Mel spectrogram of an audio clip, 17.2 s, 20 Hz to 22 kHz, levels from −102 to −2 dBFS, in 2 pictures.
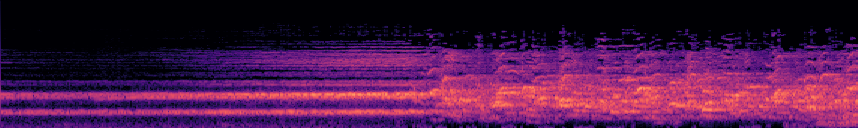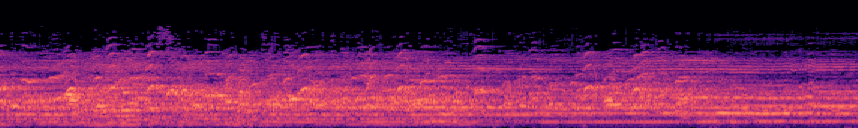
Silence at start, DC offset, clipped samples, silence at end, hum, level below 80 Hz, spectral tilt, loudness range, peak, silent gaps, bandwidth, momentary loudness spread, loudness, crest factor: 0 s; under 0.1%; under 0.1%; 0 s; none; -76 dBFS; -4.5 dB/octave; 5 LU; -12 dBFS; none; 9.4 kHz; 13 LU; -29 LUFS; 18 dB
